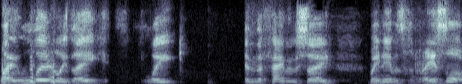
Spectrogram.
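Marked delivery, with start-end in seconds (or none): 3.7-4.6 imitated Latin American accent.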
